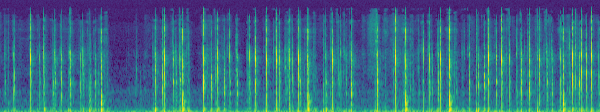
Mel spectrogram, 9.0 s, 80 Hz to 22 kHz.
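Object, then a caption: Mechanical keyboard with plastic keycaps. Fast fingertip typing on a mechanical keyboard with cream and red plastic keycaps and brown switches, producing a dense stream of short, crisp clacks with bright tops and a soft low thump beneath. A brief pause just before 2 seconds and around 3 seconds breaks up the rapid keystrokes, each of which dies away almost instantly.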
